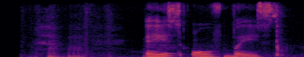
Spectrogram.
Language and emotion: Russian, neutral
